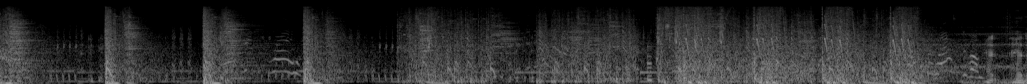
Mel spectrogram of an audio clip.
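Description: Weapons in The Outer Worlds fire in dense, rapid volleys, with sharp repeated shots and thuds layered among other busy in-game sounds over a sustained stretch.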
